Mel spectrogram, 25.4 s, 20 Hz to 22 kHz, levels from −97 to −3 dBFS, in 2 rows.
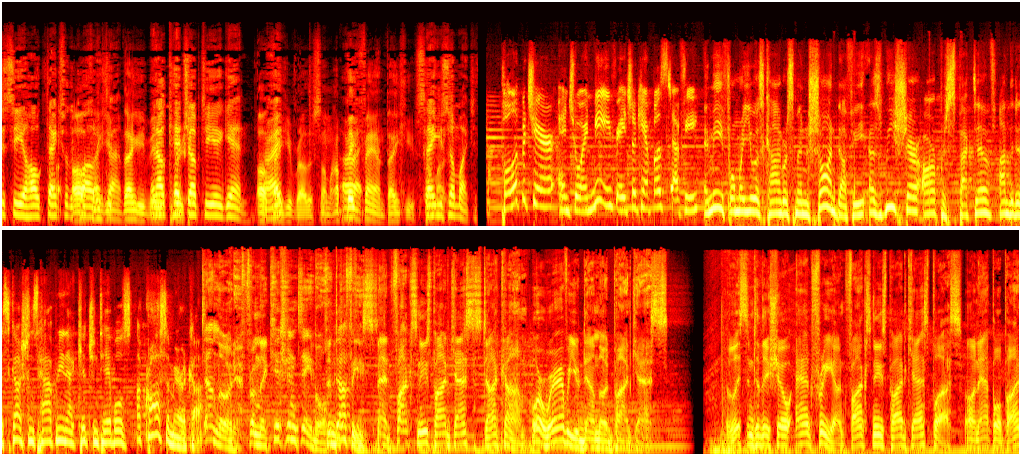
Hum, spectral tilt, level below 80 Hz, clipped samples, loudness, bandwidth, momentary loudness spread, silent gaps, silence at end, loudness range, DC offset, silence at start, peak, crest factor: none; -4 dB/octave; -40 dBFS; under 0.1%; -18 LUFS; 16.5 kHz; 7 LU; 5.96-6.04 s, 21.39-21.48 s; 0 s; 4 LU; under 0.1%; 0 s; 0 dBFS; 18 dB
